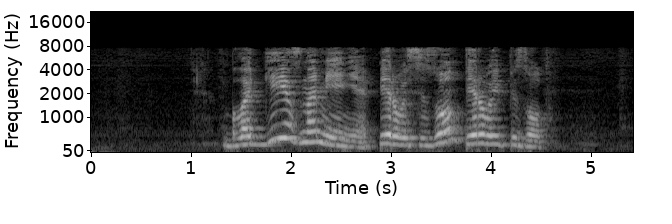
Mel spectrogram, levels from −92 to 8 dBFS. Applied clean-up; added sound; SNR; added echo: none; none; none; none.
